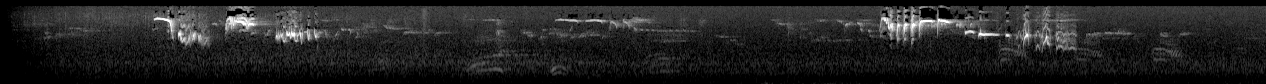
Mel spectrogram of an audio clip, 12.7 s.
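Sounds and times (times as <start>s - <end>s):
European robin Erithacus rubecula singing: 0.4s - 12.6s.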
